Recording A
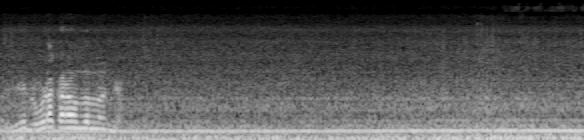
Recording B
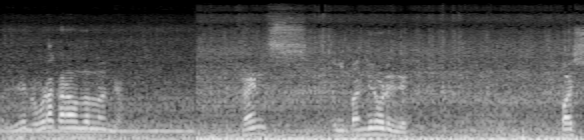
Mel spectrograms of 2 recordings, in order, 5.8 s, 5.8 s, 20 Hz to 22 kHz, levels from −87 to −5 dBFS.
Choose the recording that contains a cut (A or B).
B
